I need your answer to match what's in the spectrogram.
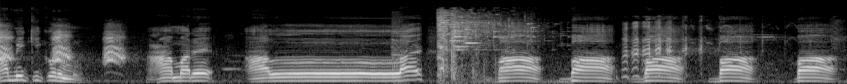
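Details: Acted stuttering by a performer playing a stutterer in a Bengali comedy skit, with repeated syllables; stuttering (acted).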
